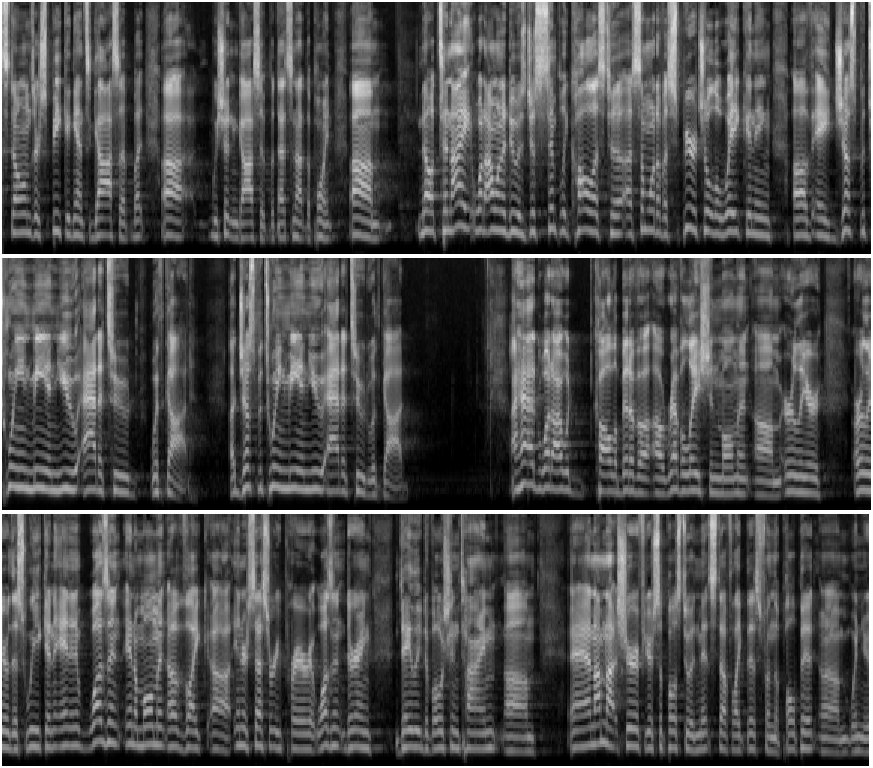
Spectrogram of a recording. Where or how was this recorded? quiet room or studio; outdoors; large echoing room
large echoing room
